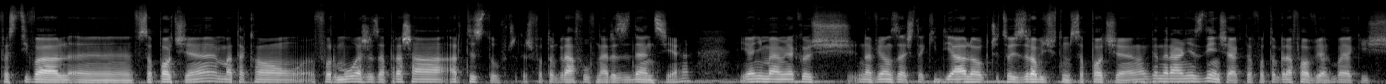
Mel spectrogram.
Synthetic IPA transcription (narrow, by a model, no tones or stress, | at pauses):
fɛst̪ʲival | fsɔpɔt͡ɕɛmat̪akɔ̃w̃fɔɾmuwɛʐɛzapɾaʂaa̰ɾt̪ɘst̪uft͡ʂɨ̥t̪ɛʂfɔt̪ɔɡɾafufnaɾɛzɘd̪ɛnt̪sʲjɛ̰ | ḭɔɲimajɔ̃w̃jakɔɕnavʲjɔ̃w̃zat͡ɕt̪akʲid̪ʲjalɔkt͡ʂɘ̥t̪sɔʑzɾɔbʲit͡ɕft̪ɘmsɔpɔt͡ɕɛnɔɡɛnɛɾalɲɛzd̪jeɲt͡ɕajak̚t̪ɔfɔt̪ɔɡɾafɔvʲjialbɔjakʲiɕ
